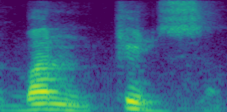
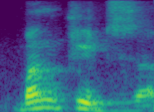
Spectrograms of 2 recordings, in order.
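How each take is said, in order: First: Put-on "bun, kids" broken into two separate syllables; split into syllables. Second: Said in the usual way. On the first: Shown as a demonstration. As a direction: say "bun", pause, then "kids".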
